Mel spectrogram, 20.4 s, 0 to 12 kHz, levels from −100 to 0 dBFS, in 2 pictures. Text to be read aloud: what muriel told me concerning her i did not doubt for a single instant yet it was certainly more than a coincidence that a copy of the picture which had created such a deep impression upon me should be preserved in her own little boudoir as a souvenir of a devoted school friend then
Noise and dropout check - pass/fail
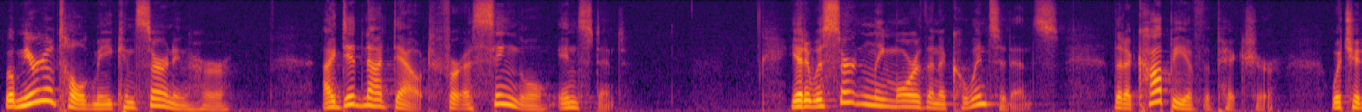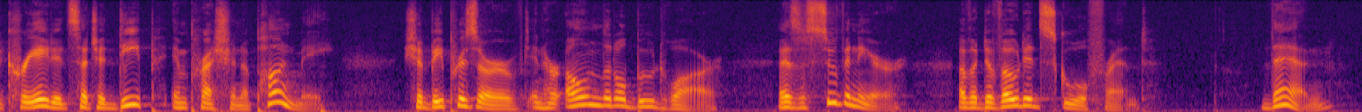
pass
